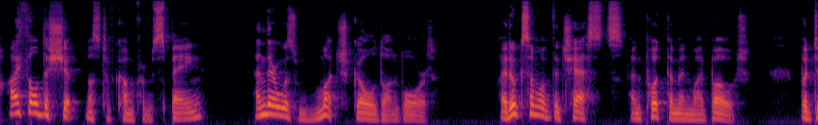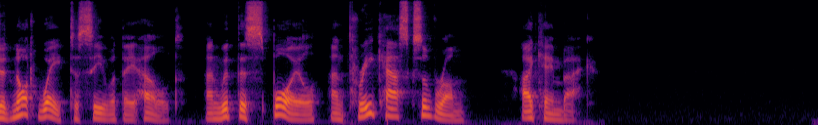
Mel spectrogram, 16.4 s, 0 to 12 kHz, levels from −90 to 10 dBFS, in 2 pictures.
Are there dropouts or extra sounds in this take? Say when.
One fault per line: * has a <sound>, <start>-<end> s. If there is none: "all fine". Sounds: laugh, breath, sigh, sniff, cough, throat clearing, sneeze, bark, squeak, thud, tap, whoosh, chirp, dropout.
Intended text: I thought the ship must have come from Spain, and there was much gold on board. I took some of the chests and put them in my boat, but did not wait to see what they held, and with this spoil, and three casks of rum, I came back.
all fine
